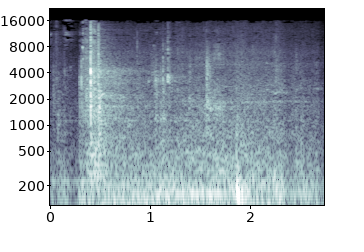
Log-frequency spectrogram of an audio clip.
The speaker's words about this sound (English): goes into a hotel basement and opens the door to a storeroom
